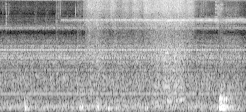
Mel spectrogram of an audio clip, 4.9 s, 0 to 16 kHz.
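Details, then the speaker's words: Pasmo S520FA floor-model frozen yogurt machine with air pump, after dispensing: refrigeration runs about 30 seconds with steady low hum, no knocks or rattles, then kicks back down; normal run cycle. "It's going to run that 30 seconds as I stated, and now you hear it kicking back down. Everything's staying cold, and it's ready to dispense again."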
